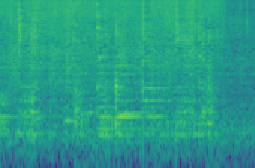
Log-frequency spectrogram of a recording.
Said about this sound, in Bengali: কাঁকরোলগুলোকে ভালো করে লাল লাল করে ভেজে নেব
